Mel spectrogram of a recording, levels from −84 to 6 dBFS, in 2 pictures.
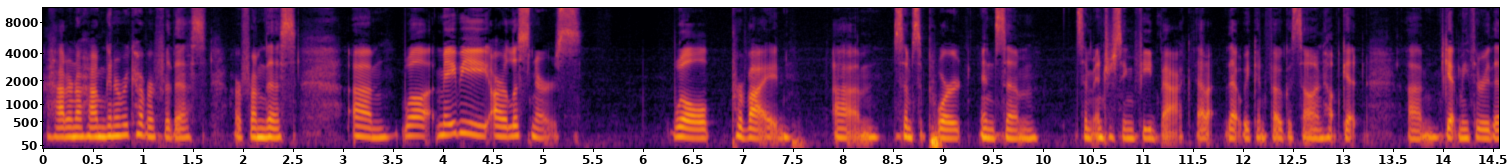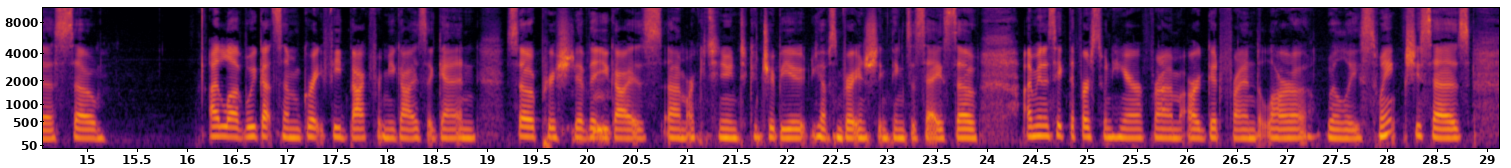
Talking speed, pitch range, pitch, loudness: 185 wpm, 165-185 Hz, 175 Hz, -19 LUFS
